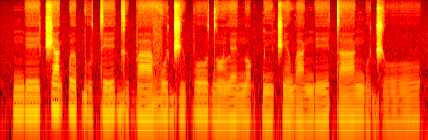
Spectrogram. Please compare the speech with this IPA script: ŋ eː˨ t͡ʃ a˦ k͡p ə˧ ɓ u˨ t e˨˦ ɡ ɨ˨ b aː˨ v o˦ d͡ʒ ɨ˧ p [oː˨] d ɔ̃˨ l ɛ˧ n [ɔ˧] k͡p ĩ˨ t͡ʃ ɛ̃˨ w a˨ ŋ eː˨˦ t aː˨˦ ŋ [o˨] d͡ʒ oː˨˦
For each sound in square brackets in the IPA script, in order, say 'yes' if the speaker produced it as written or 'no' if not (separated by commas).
no, yes, yes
